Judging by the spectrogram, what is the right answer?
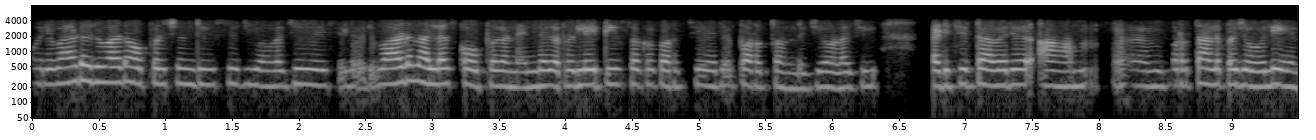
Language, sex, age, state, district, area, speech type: Malayalam, female, 18-30, Kerala, Thiruvananthapuram, rural, conversation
